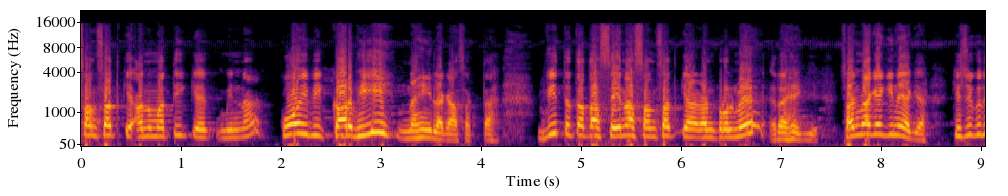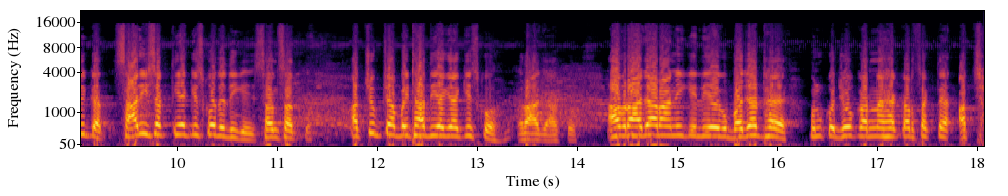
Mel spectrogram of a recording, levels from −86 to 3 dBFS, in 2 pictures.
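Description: No technical faults can be heard anywhere in this audio. Nothing in the sound points to a problem in how it was captured or delivered.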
